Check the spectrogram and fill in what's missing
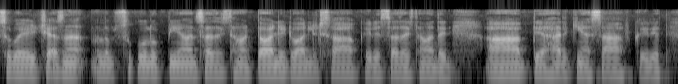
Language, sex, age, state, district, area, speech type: Kashmiri, male, 45-60, Jammu and Kashmir, Ganderbal, rural, spontaneous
